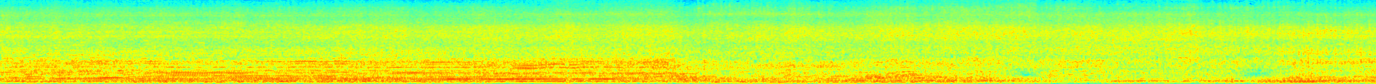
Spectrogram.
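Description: Several demolition derby cars' engines revving hard together. One strong engine note holds for about the first six seconds, then the sound turns into a rougher mix of engines.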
